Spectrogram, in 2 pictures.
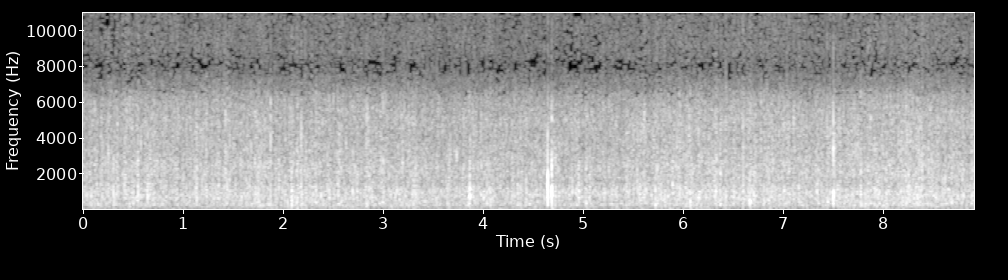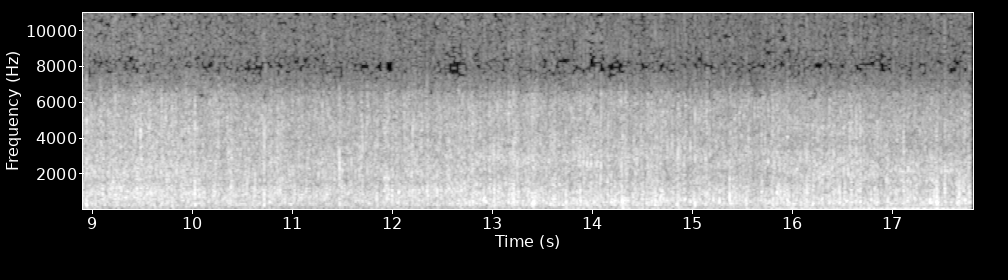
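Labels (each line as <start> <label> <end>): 0.0 Rain pours steadily on a surface with a high-pitched sound. 17.8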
